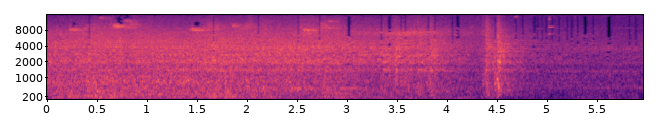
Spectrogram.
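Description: Keikyu New 1000 series stainless-steel train passing through a station at speed: a loud rush of wheel and running noise that fades after about three seconds. A short sharp sound follows at about four and a half seconds, then a quieter background.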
